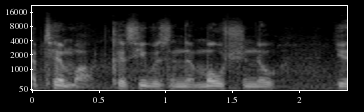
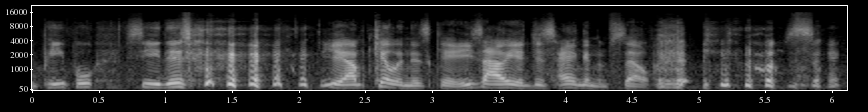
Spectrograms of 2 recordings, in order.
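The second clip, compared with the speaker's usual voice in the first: higher, louder gloating through laughs; gloating laughter; 5 semitones higher, 5 dB louder than usual. Real, not acted. Gloating to his audience, laughing. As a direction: crow to the crowd while laughing.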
